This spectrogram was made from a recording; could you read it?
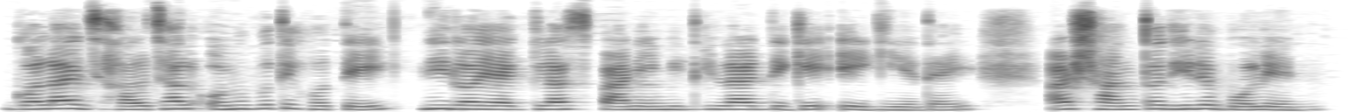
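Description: A woman's voice: on the high side, steady tone, moderate pace, a little mellow, dull audio. A woman narrator reading a scripted romantic story.

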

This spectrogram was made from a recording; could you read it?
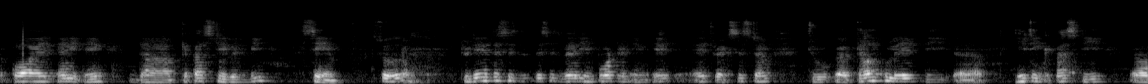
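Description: A man's voice: medium pitch, dark tone. A man hosting his own channel, giving a casual screen-share tutorial on an engineering calculation, hesitant with many fillers and self-corrections. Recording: roomy, distant, dull lo-fi sound.

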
